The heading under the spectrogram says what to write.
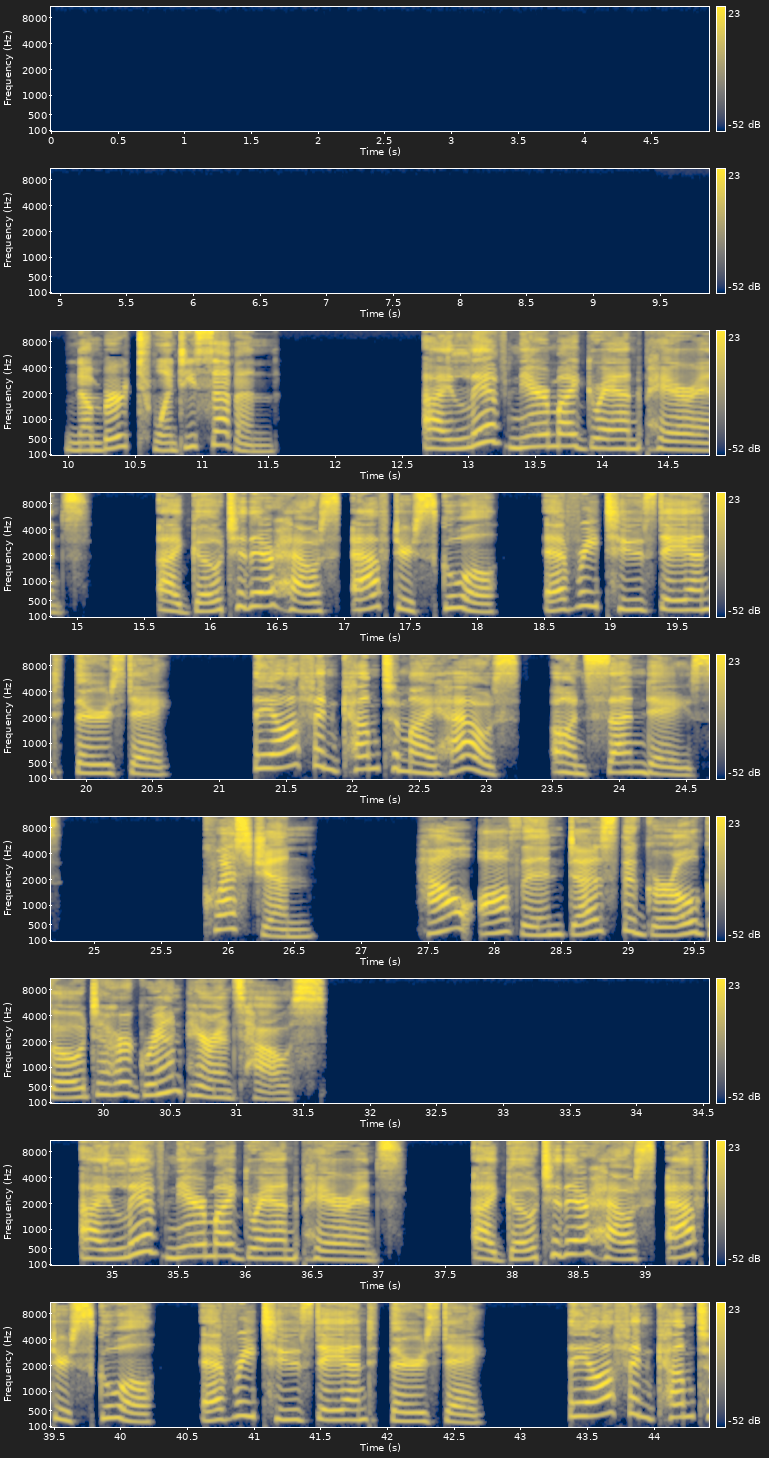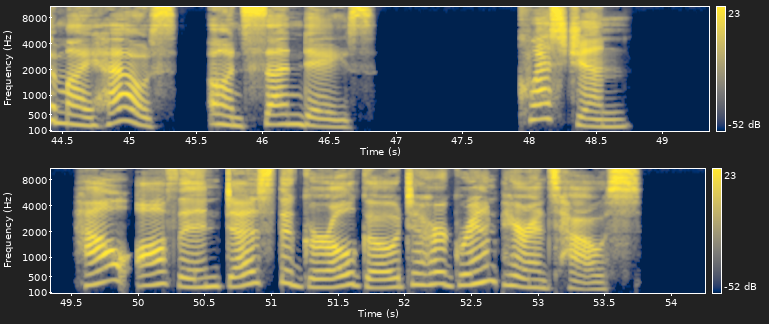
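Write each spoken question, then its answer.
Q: How often does the girl go to her grandparents' house?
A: Twice a week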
